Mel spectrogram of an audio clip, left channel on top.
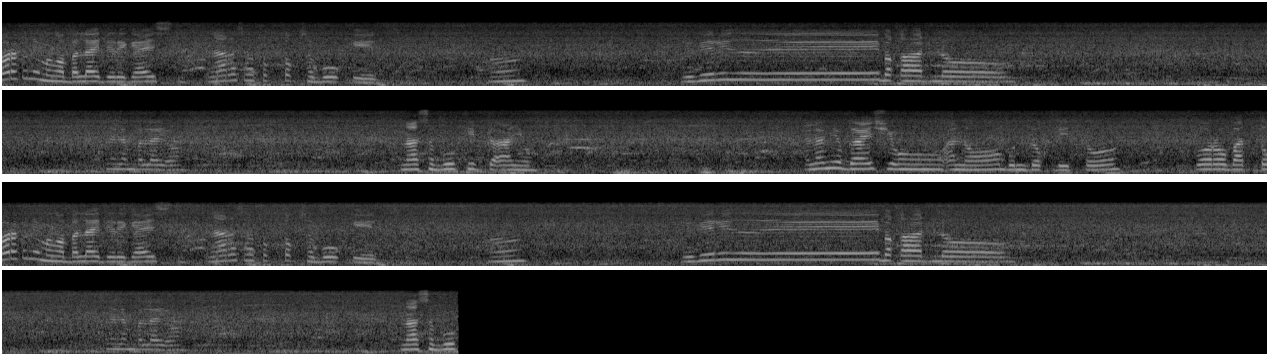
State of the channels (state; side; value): drops out; right; at 17.2 s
